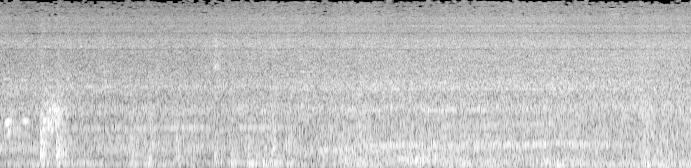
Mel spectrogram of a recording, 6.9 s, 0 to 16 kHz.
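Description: Shizuoka Railway 1000 series electric train running on the line, a steady low rumble of wheels and running gear.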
